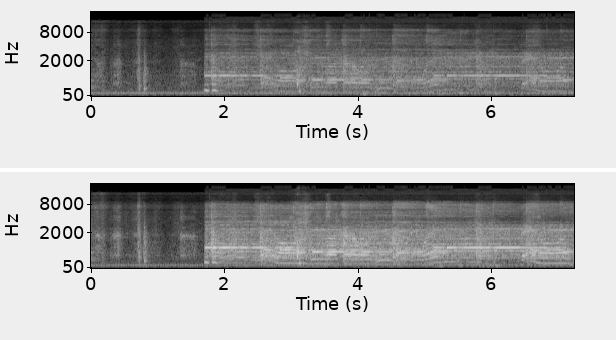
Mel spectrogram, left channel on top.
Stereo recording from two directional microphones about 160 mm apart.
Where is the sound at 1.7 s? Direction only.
35° right (ahead or behind).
